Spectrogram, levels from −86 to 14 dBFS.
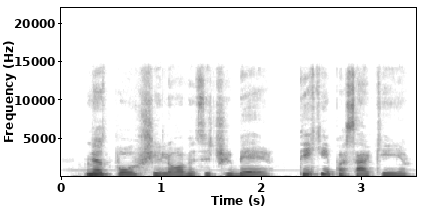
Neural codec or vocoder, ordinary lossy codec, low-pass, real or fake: none; AAC, 96 kbps; 14.4 kHz; real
